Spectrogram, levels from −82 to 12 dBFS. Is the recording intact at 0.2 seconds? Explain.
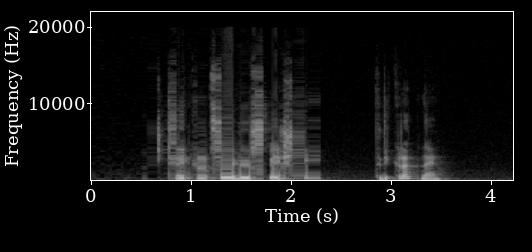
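No. Robotic sound from repeated short buffers runs from 0.01 to 2.29 s. A rigid 200 Hz metallic buzz follows the speech only roughly. This is likely from a 5 ms buffer being repeated.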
